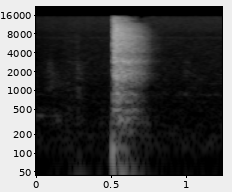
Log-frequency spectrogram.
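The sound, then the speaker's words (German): One sharp, loud hand clap rings out with a short trailing decay, surrounded by near silence and no voices. “Mach mal einen Klopf, mach mal einen Clap.”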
